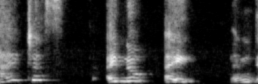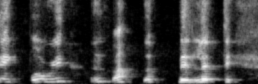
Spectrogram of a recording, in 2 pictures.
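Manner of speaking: put-on trembling, shaking, quivering voice, talking through tears. Speaker retells a distraught driver taking responsibility, imitating a quivering cry. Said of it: "shaking, quivering voice cry".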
